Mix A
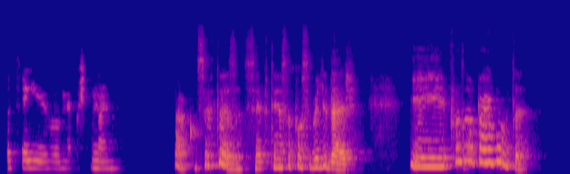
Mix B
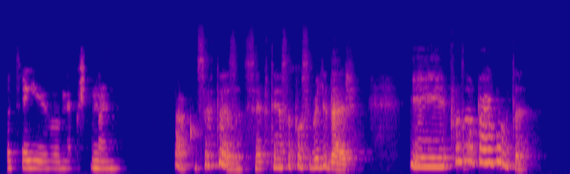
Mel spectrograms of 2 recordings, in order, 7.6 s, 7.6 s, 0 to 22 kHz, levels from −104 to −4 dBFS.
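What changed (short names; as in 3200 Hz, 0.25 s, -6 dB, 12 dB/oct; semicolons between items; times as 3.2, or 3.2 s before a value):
first voice: remove band-pass 1000 Hz, Q 0.6; master: add high shelf 5900 Hz -4 dB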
